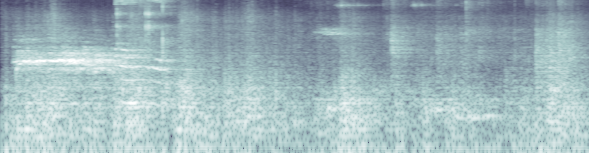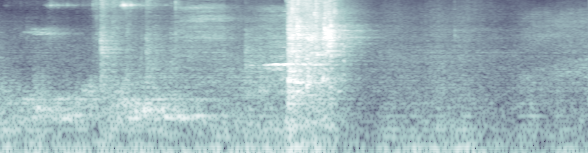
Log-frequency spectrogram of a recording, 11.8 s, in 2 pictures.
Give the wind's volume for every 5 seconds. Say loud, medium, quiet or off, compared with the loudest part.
loud, medium, medium.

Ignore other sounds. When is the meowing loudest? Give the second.
9 s.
